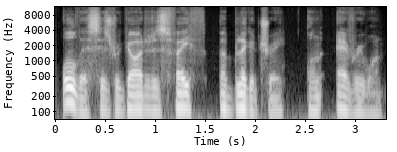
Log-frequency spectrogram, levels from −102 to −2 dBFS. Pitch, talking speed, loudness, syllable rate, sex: 100 Hz, 165 wpm, -17 LUFS, 6.6 syllables/s, male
